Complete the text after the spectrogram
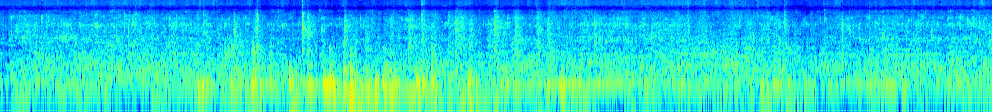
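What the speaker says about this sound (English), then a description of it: "Sluice is running really, really nice." Water rushes steadily through a gold sluice outdoors, a continuous close, even splashing flow with slight surges and no break.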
